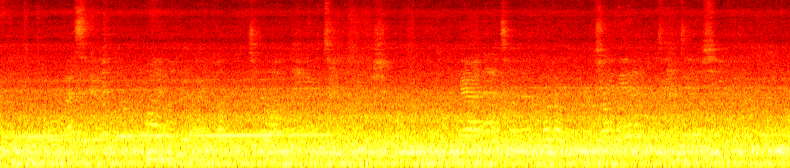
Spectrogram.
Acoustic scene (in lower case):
subway train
